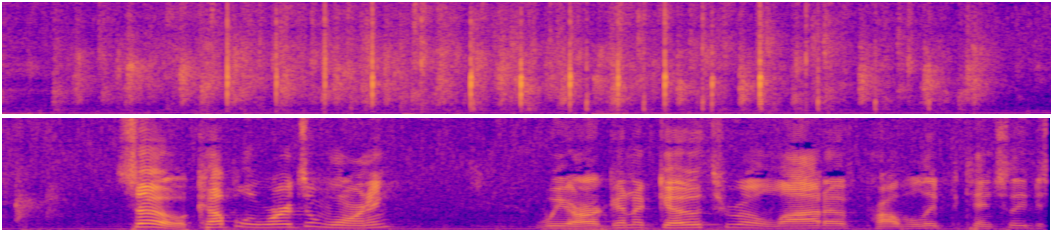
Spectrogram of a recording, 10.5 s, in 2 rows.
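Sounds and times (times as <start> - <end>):
audience round of applause: 0.0 - 5.6
speech: 5.9 - 7.3, 8.0 - 10.4.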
